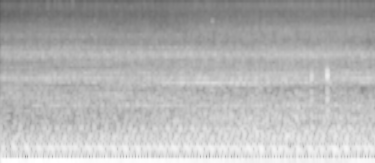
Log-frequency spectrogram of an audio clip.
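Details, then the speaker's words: Classic Mini Cooper, long off the road, with a new full exhaust system fitted: low, even idle with steady firing and no misses, knocks or ticks. It runs well. "that seems to run quite well"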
